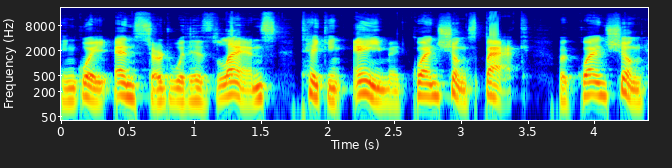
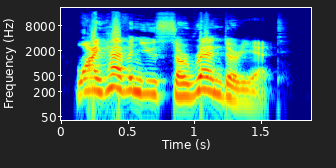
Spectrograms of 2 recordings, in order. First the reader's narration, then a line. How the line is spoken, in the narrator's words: Guan Sheng suddenly turned around and shouted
